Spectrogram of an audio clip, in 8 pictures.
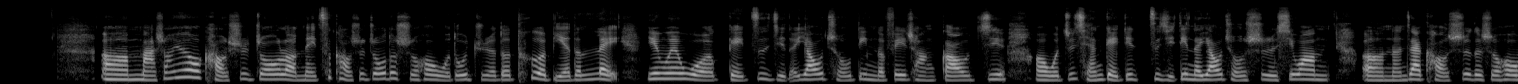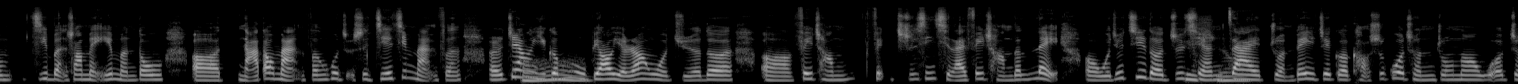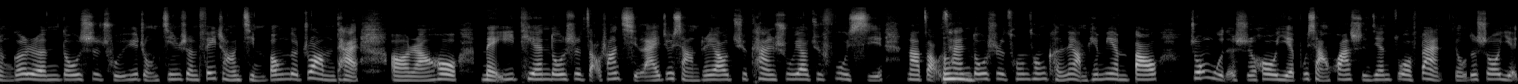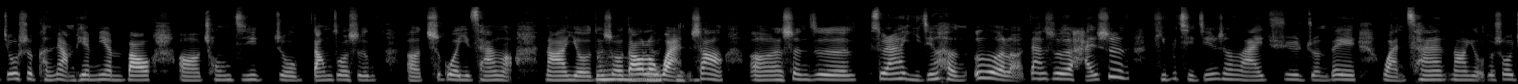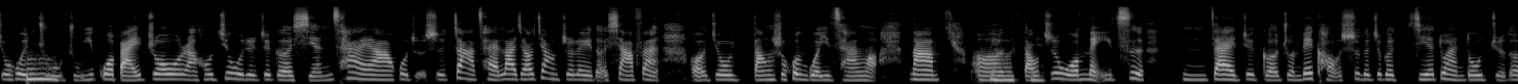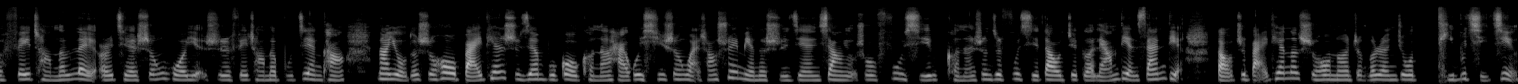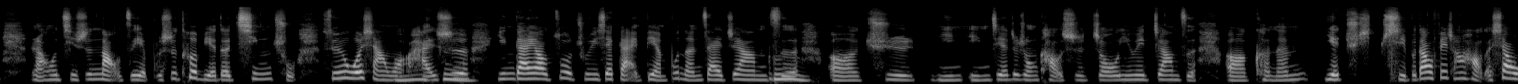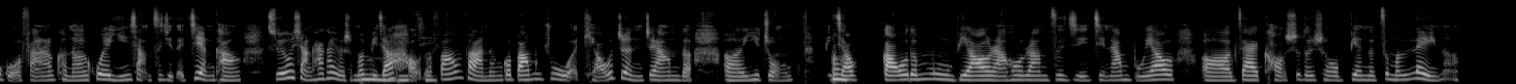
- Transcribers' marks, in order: other background noise
- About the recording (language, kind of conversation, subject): Chinese, advice, 我对自己要求太高，怎样才能不那么累？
